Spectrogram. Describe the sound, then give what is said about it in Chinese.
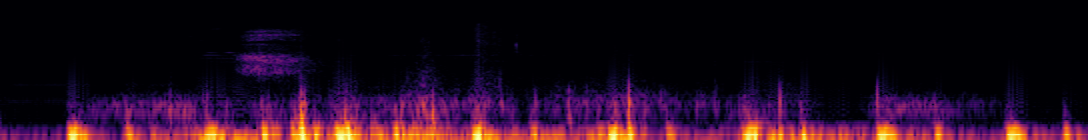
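A steady, muffled heartbeat thumps along at an unhurried, calm pace, each beat a deep, soft double pulse, with a faint hum underneath and no voices. “心跳好平缓啊。”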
